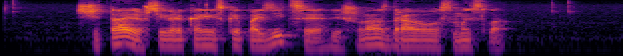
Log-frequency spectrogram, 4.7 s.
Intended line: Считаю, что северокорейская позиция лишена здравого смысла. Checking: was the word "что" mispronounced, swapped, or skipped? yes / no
yes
